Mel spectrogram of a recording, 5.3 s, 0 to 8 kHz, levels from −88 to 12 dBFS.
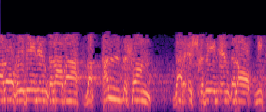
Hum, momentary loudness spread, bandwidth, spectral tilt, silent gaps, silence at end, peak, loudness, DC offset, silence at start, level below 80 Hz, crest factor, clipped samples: none; 5 LU; 3.7 kHz; -11.5 dB/octave; none; 0 s; -2 dBFS; -14 LUFS; under 0.1%; 0 s; -48 dBFS; 12 dB; under 0.1%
